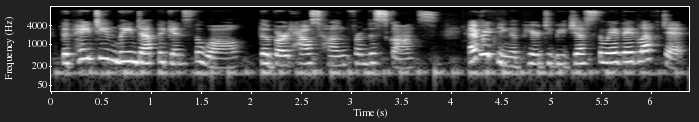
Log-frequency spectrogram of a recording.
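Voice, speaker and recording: A woman's voice: a little high, animated, moderate pace, a little hiss or hum, rough recording. A woman narrating a children's book aloud, with casual asides to her listeners. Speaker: storyteller reading a book aloud.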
